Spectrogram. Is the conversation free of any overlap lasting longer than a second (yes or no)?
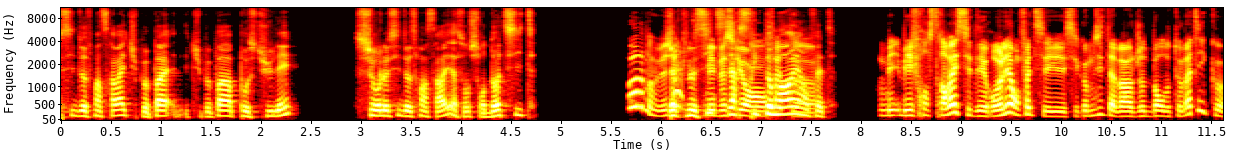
no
